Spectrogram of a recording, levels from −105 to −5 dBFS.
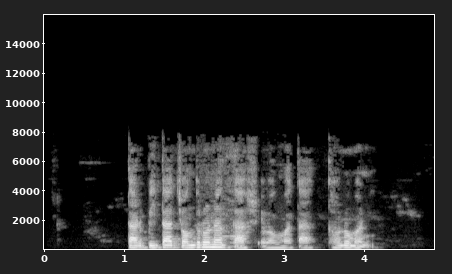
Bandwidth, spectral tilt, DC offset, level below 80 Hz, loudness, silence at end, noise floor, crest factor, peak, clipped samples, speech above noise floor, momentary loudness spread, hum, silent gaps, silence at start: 7.8 kHz; -7.5 dB/octave; under 0.1%; -60 dBFS; -19 LUFS; 0.8 s; -69 dBFS; 18 dB; -2 dBFS; under 0.1%; 51 dB; 10 LU; none; none; 1.05 s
